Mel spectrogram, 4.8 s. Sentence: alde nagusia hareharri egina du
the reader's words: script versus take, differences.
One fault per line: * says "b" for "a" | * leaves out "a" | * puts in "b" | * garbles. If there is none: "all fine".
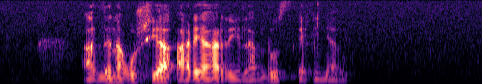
* puts in "landuz"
